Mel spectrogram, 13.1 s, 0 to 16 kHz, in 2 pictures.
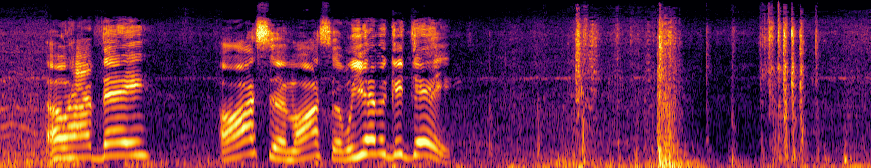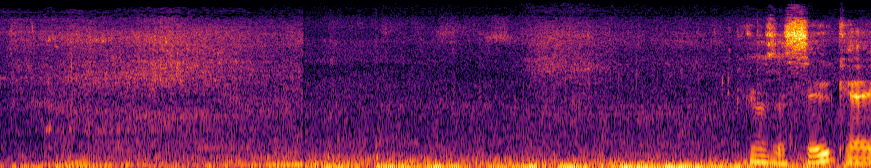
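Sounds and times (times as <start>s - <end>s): road noise: 0.0s - 13.0s
clunks and clicks: 4.3s - 6.5s.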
